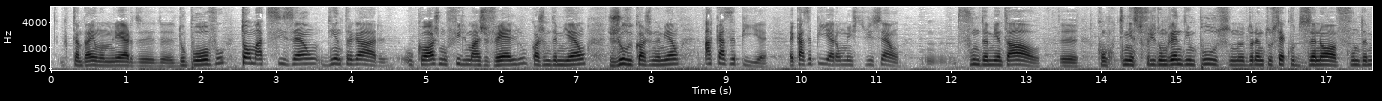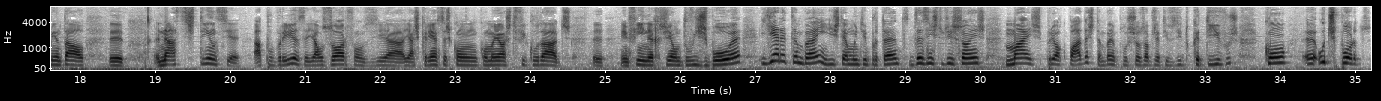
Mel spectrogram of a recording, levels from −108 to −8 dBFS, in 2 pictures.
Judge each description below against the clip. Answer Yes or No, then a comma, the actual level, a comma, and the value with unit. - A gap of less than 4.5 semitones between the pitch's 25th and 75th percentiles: Yes, average, 3.6 semitones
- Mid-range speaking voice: Yes, medium, 165 Hz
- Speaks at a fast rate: No, average, 155 wpm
